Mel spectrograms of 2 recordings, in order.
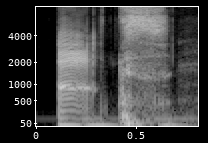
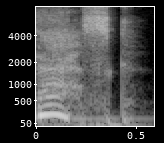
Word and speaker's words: ask: And I used to mispronounce words. Axe. A-X. Axe. And he pulled me aside one day. He says, Greg, do you know you're saying that? Axe. Axe. He says, ask.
